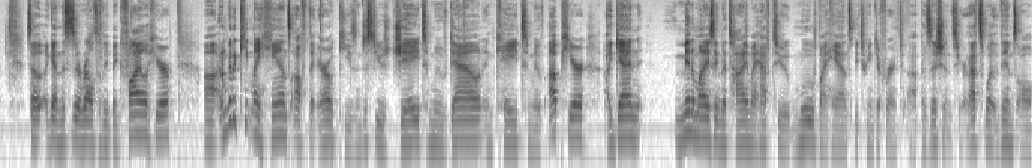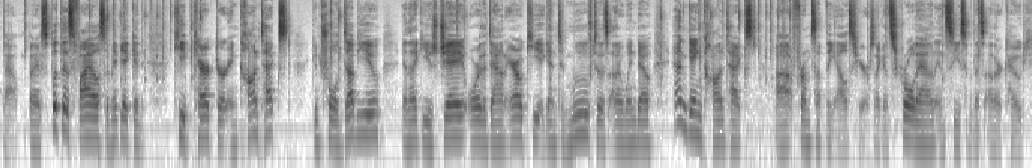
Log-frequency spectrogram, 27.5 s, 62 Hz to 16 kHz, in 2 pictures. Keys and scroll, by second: 1.3 j, 4.7-6.2 j, 6.2-6.9 k, 14.6 j, 18.1 ctrl+w, 18.1 j, 19.8 j, 21.1 j, 21.6 j, 21.7-26.8 j, 26.8-27.5 k.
